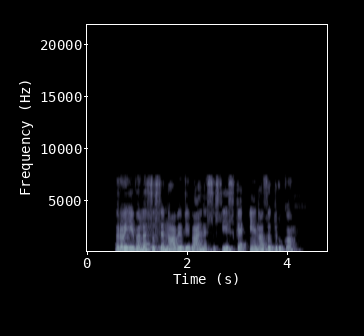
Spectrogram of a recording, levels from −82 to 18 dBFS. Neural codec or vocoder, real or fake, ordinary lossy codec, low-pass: none; real; none; 7.2 kHz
